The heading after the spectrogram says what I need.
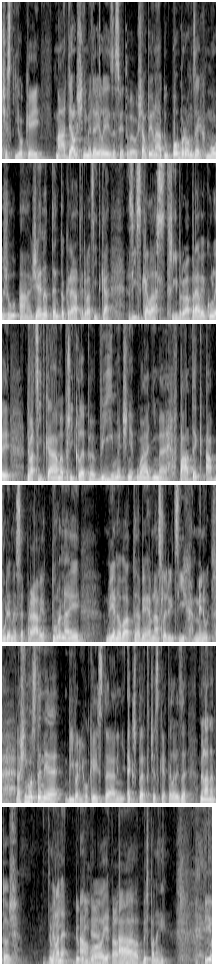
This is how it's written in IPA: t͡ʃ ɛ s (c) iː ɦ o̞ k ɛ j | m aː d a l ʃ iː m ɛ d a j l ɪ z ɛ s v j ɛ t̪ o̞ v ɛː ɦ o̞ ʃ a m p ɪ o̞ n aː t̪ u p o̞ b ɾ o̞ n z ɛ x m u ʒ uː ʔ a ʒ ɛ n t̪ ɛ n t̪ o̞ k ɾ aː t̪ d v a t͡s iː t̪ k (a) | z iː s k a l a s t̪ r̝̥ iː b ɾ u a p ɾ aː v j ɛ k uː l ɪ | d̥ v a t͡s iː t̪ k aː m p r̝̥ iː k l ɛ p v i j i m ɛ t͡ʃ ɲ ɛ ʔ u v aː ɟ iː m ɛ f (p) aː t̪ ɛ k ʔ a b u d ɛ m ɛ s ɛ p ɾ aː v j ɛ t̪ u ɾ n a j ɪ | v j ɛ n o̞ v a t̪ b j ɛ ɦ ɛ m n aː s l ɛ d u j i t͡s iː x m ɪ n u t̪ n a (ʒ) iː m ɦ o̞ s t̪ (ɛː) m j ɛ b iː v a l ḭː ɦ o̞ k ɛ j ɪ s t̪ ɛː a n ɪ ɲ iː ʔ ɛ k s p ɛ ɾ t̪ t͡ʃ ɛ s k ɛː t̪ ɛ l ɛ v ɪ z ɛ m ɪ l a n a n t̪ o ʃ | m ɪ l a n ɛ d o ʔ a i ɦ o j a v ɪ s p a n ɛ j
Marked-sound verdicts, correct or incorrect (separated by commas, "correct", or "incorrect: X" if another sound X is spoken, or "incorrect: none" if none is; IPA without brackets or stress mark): incorrect: k, correct, correct, incorrect: ʃ, incorrect: ɛ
